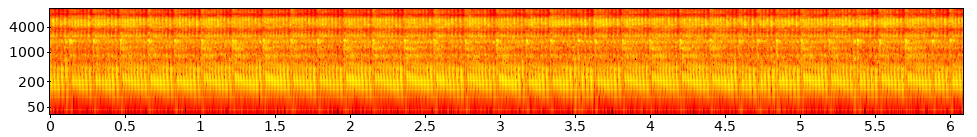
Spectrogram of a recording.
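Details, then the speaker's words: Husqvarna 562XP Mark II chainsaw, first-ever run, warming up before timed cuts: high even two-stroke scream at high revs, no surging or cutting out; normal running, found its tune quickly. "so it seemed to find its tune really quickly um not that the Mark 1 was bad it really wasn't at all it tuned up really nice and quick as well"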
